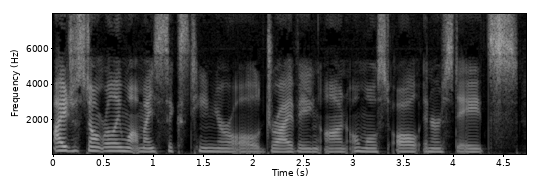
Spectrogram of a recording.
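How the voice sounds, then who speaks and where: Clear-voiced woman reporter explaining, close dry sound. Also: lowish voice, level tone, moderate pace, no echo. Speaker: news reporter, interview guest. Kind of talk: conversational explanatory news discussion.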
